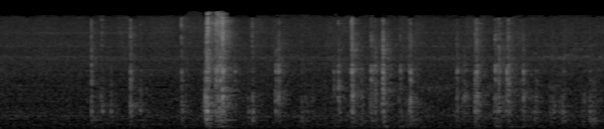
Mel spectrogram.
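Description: Light metallic clicks and ticks as a bump key is slid into a Ruko Flexcore euro profile cylinder and worked in the keyway, the pins clicking over the key's cuts. A louder click comes about two seconds in.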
